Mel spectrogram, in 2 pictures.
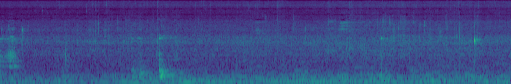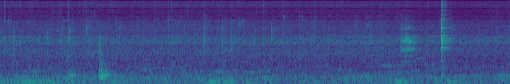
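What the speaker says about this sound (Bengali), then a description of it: "অলরেডি ফ্রাইং প্যানে ধনে পাতা দিই ধনে পাতার বড়া করব" Coriander leaf fritters frying in oil in a frying pan, a steady close sizzle and crackle with occasional stirring clinks, no talking.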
